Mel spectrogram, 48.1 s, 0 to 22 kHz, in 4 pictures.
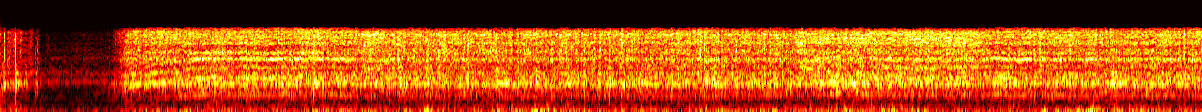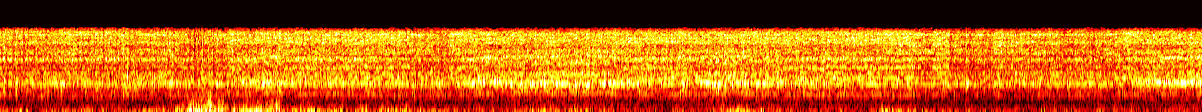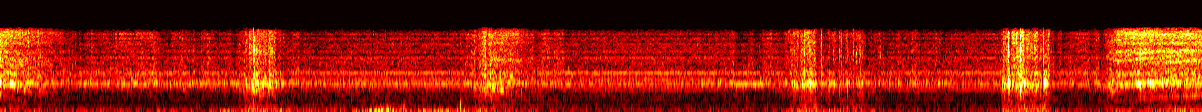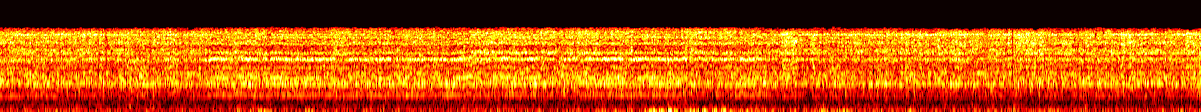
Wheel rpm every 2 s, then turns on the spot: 30, 150, 160, 160, 160, 160, 160, 160, 160, 160, 160, 160, 40, 10, 20, 10, 20, 50, 160, 160, 160, 160, 160, 160.
26-34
